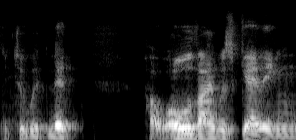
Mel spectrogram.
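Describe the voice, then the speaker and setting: A man talks at a very slow pace against a quiet background. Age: 70s. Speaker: cabaret singer. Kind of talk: casual chat. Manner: halting.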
